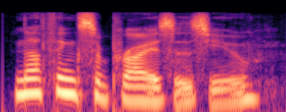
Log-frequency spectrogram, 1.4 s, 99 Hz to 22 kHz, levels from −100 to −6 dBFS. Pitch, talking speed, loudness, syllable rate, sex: 195 Hz, 125 wpm, -15 LUFS, 4.9 syllables/s, female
